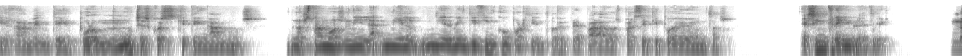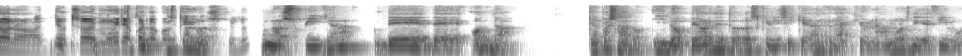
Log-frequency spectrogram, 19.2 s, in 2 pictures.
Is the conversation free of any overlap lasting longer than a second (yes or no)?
no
